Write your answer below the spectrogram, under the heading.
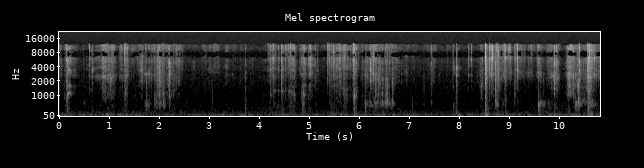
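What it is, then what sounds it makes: Bar soap being shaved. A solid translucent orange bar of soap, held in the hand, is shaved with a metal blade while a second bar lies behind it. Bright, crisp scraping and crunching strokes come in irregular bursts, with a couple of sharper, louder cuts near the end.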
